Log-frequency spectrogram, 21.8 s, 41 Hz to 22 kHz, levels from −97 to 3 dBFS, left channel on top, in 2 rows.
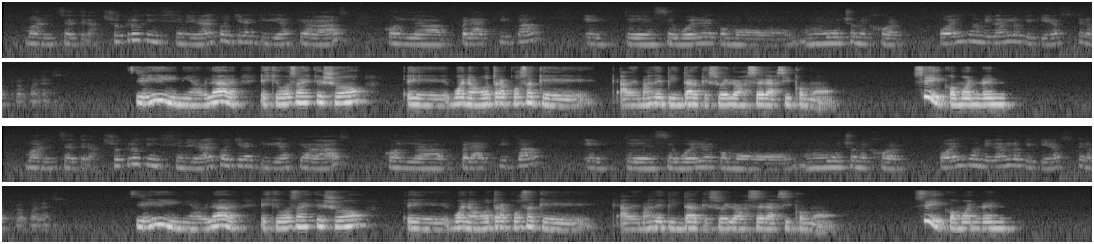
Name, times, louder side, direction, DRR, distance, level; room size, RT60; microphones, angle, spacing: voice 1, 0.2-3.4 3.8-5.4 5.8-9.0 9.4-11.5, equal, ahead, 1.0 m, -43 dB
voice 2, 12.2-14.5 14.9-16.8 17.1-19.2 20.0-20.9, left 5 dB, 60° left, 0.4 m, -24 dB
3.5 x 3.4 x 3.7 m
head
